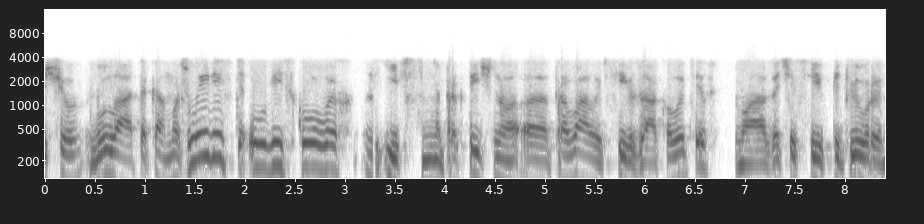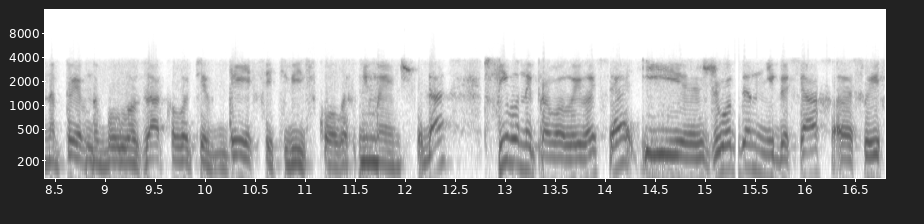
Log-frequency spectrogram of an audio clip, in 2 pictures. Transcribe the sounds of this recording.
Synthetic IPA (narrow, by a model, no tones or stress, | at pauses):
ʃt͡ʃɔbʊlˠɑt̪ɐkamɔʒlˠɪʋʲisʲtʲuʋʲijsʲkɔʋɪxiwsʲpɾɐkt̪ɪt͡ʃnɔpɾɐʋɑlˠɪwsʲiɣzɑkɔlˠɔtʲiw | mɐzɐt͡ʃɐsʲiwpʲit̪ʲlʲuɾɪnɐpɛwnɔbʊlˠɔzɑkɔlˠɔtʲiwd̪ɛsʲɐtʲʋʲijsʲkɔʋɪxnɪmɛnʃɛd̪a | w̥sʲiʋɔnɪpɾɔʋɐlˠɪlˠɪsʲɐiʒɔd̪ɪnnʲid̪ɔsʲaxsʋɔjix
